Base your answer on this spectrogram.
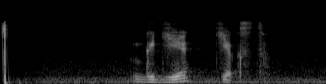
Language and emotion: Russian, neutral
